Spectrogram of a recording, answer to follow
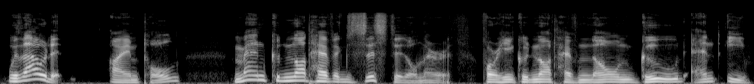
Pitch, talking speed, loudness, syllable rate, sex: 125 Hz, 165 wpm, -17 LUFS, 4.0 syllables/s, male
